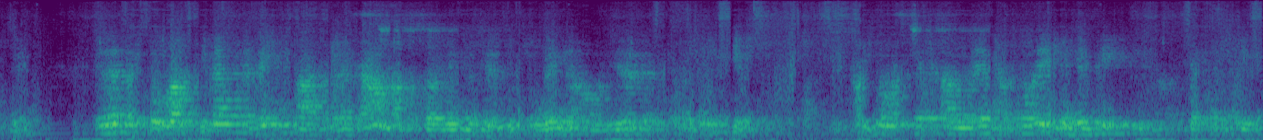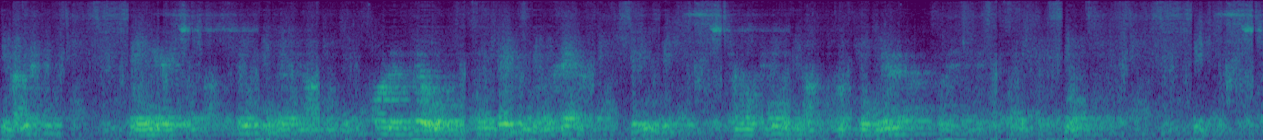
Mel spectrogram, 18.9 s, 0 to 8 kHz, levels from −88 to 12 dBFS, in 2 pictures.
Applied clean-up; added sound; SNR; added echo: neural separator model SepFormer DNS4.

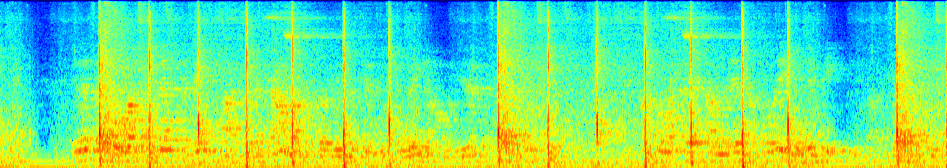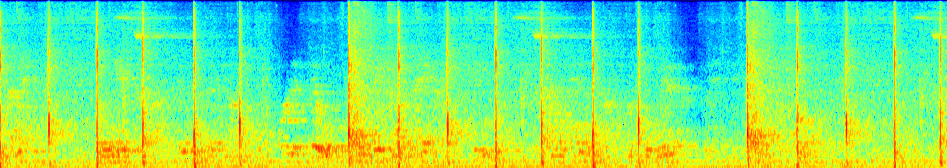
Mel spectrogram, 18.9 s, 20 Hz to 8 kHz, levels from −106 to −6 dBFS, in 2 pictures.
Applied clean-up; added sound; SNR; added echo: none; Squeak / Walk, footsteps; -4 dB; reverberation time 1.3 s.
